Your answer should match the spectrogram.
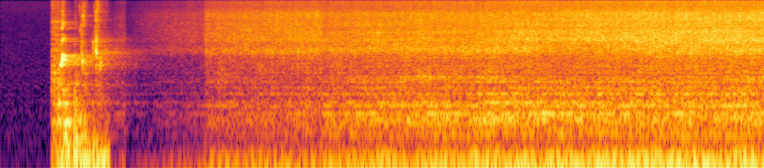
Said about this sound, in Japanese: じゃあ、まずは、お背中にシャワーをおかけしますね。暑かったら、言ってくださいね。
